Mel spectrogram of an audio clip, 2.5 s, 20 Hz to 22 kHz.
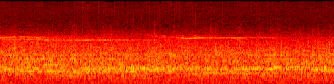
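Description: Cricket crowd at a 1996 testimonial match applauding a catch, a broad steady wash of clapping and cheering from many spectators, loud and sustained throughout.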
